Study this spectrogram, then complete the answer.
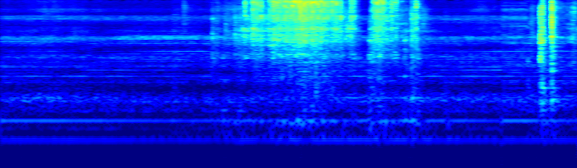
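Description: A sewing machine runs in steady whirring bursts while stitching the side seam of a small child's suit, with a constant motor hum underneath and a few sharper clicks near the end.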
